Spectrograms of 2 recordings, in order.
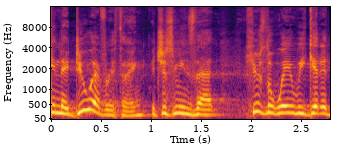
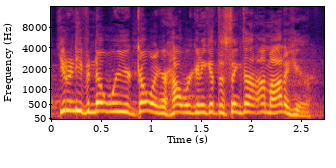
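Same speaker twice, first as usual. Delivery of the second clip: higher, fast mock complaint; fed-up protest; 4 semitones higher, faster than usual. People quitting on a leader with no plan, higher and fed up. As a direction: rattle it off and walk out.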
